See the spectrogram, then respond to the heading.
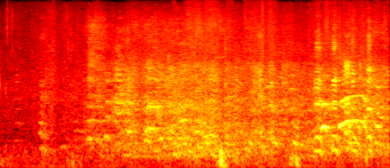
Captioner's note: laughter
